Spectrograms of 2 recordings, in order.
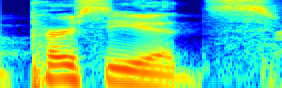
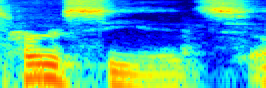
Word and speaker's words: Perseids: Is that Perseid or? – Oh, Perseids. – Perseids.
